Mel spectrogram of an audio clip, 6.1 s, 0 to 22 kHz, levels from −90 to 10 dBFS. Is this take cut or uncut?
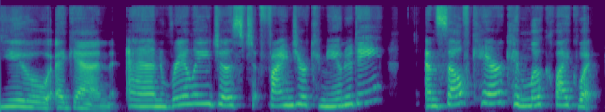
uncut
